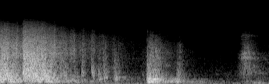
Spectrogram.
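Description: Three gunshots with no talking: a loud blast with a long rumbling decay, a second sharp crack about a second and a half later, then a fainter third pop.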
